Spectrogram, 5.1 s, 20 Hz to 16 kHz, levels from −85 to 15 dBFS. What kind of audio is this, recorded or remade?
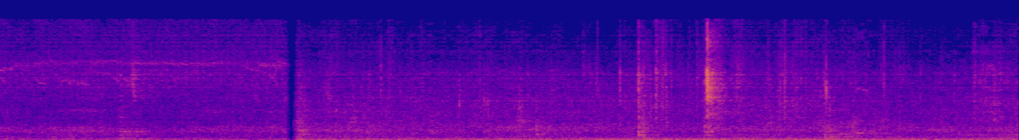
remade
